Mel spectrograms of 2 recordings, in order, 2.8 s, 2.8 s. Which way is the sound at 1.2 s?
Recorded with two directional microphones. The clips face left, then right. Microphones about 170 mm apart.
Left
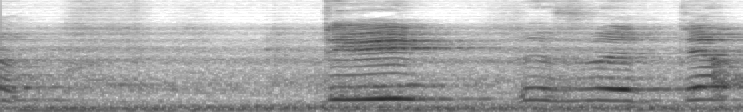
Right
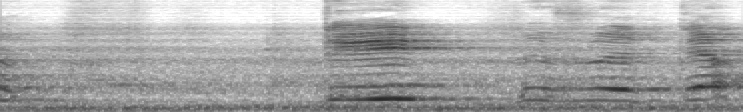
25° right (ahead or behind).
